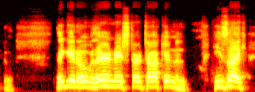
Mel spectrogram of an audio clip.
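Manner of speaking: normal talking voice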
